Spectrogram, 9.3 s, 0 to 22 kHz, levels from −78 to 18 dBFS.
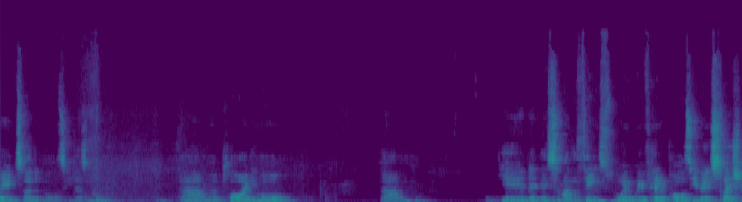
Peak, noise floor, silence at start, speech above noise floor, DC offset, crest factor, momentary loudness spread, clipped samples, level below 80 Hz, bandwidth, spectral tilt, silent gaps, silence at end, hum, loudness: -18 dBFS; -70 dBFS; 0 s; 31 dB; under 0.1%; 22 dB; 20 LU; under 0.1%; under -90 dBFS; 19 kHz; -3 dB/octave; none; 0 s; none; -38 LUFS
